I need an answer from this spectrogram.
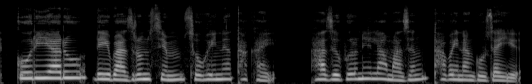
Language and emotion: Bodo, neutral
